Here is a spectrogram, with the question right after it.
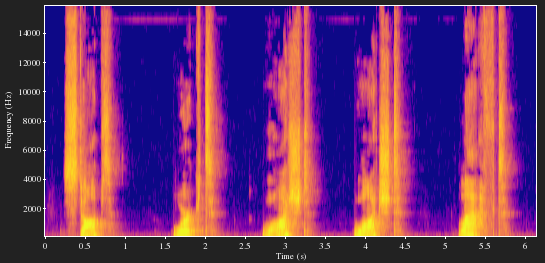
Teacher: Verbs that end with a p, k, s, sh, ch, and f sound, the ed is pronounced as t, as a t sound.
